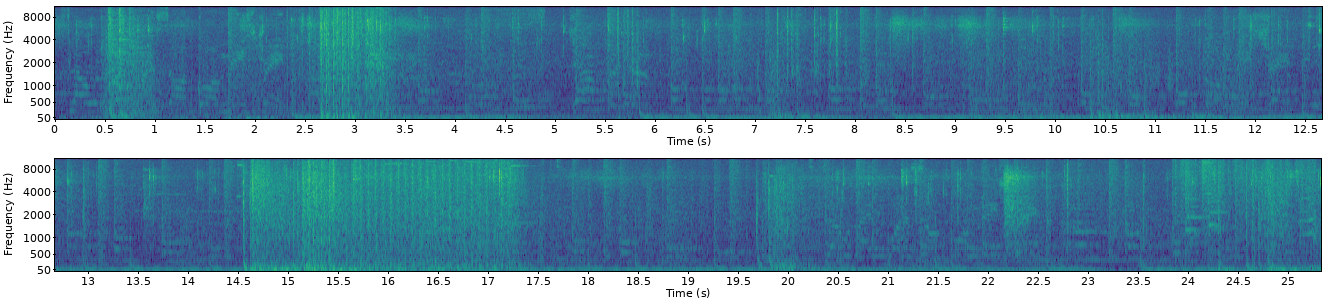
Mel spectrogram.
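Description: Rapid gunfire bursts from a Call of Duty match in a realism mode, crackling through a steady game soundscape with a dense, louder volley midway, while players talk over it.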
